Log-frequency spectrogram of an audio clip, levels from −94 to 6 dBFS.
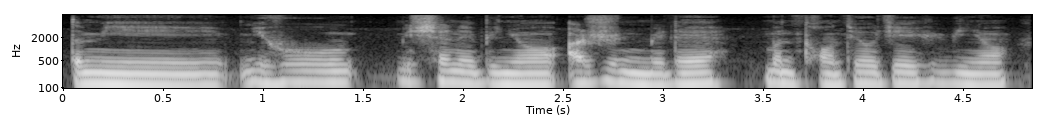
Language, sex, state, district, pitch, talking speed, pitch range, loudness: Rengma, male, Nagaland, Kohima, 125 Hz, 185 wpm, 115-130 Hz, -15 LUFS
